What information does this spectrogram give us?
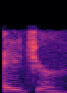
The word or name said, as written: ager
